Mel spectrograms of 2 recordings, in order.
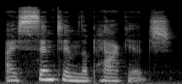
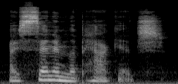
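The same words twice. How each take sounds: First: SENT HIM as "sen-tim", T audible; slower linked form. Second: SENT HIM as "senim", no T; faster T-less form. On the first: Teacher tests learners' ears, SENT HIM with the T kept. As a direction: link the T of SENT HIM onto "im". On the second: Teacher tests learners' ears, SENT HIM with T deleted. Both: Shown as a demonstration. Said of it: "Can you hear the difference?".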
